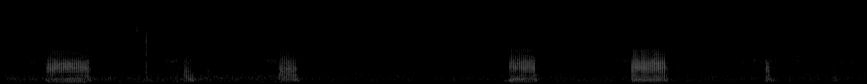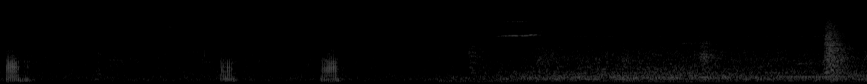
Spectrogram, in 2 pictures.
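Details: Elderly 12-year-old pet female Pomeranian, who has begun snoring in old age: rough, short snores repeated about every one to two seconds, then the snores stop as she slowly wakes, leaving soft rustling and faint background hiss.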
